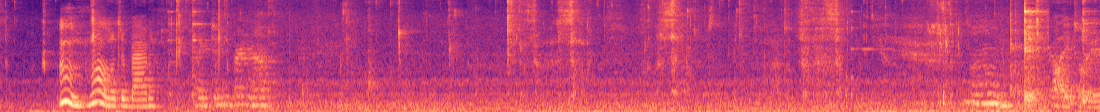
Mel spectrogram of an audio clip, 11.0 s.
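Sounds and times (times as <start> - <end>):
low room hum: 0.0 - 11.0
wet mouth chewing clicks: 3.4 - 9.6.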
